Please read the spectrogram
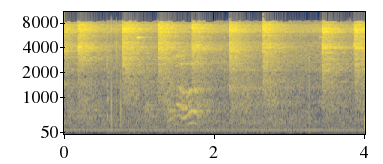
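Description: Hydraulic bolt-tensioning pump setup running: a steady low hum under hissing pulses about two a second.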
